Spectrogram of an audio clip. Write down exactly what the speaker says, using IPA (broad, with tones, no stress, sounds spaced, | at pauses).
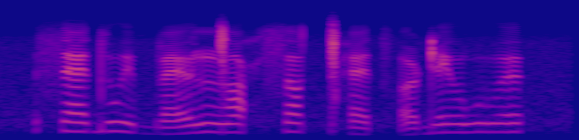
s æ˥ d u˥˩ ɪ̯ b æ˩˥ ə̯ ŋ͡ǀ ɒ˥˩ ħ s ɒ˥ ǀʰ æ˩ t͡sʼ ɒ˩˥ ɖ e˥ ʊ̯ w u˥ ə̯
